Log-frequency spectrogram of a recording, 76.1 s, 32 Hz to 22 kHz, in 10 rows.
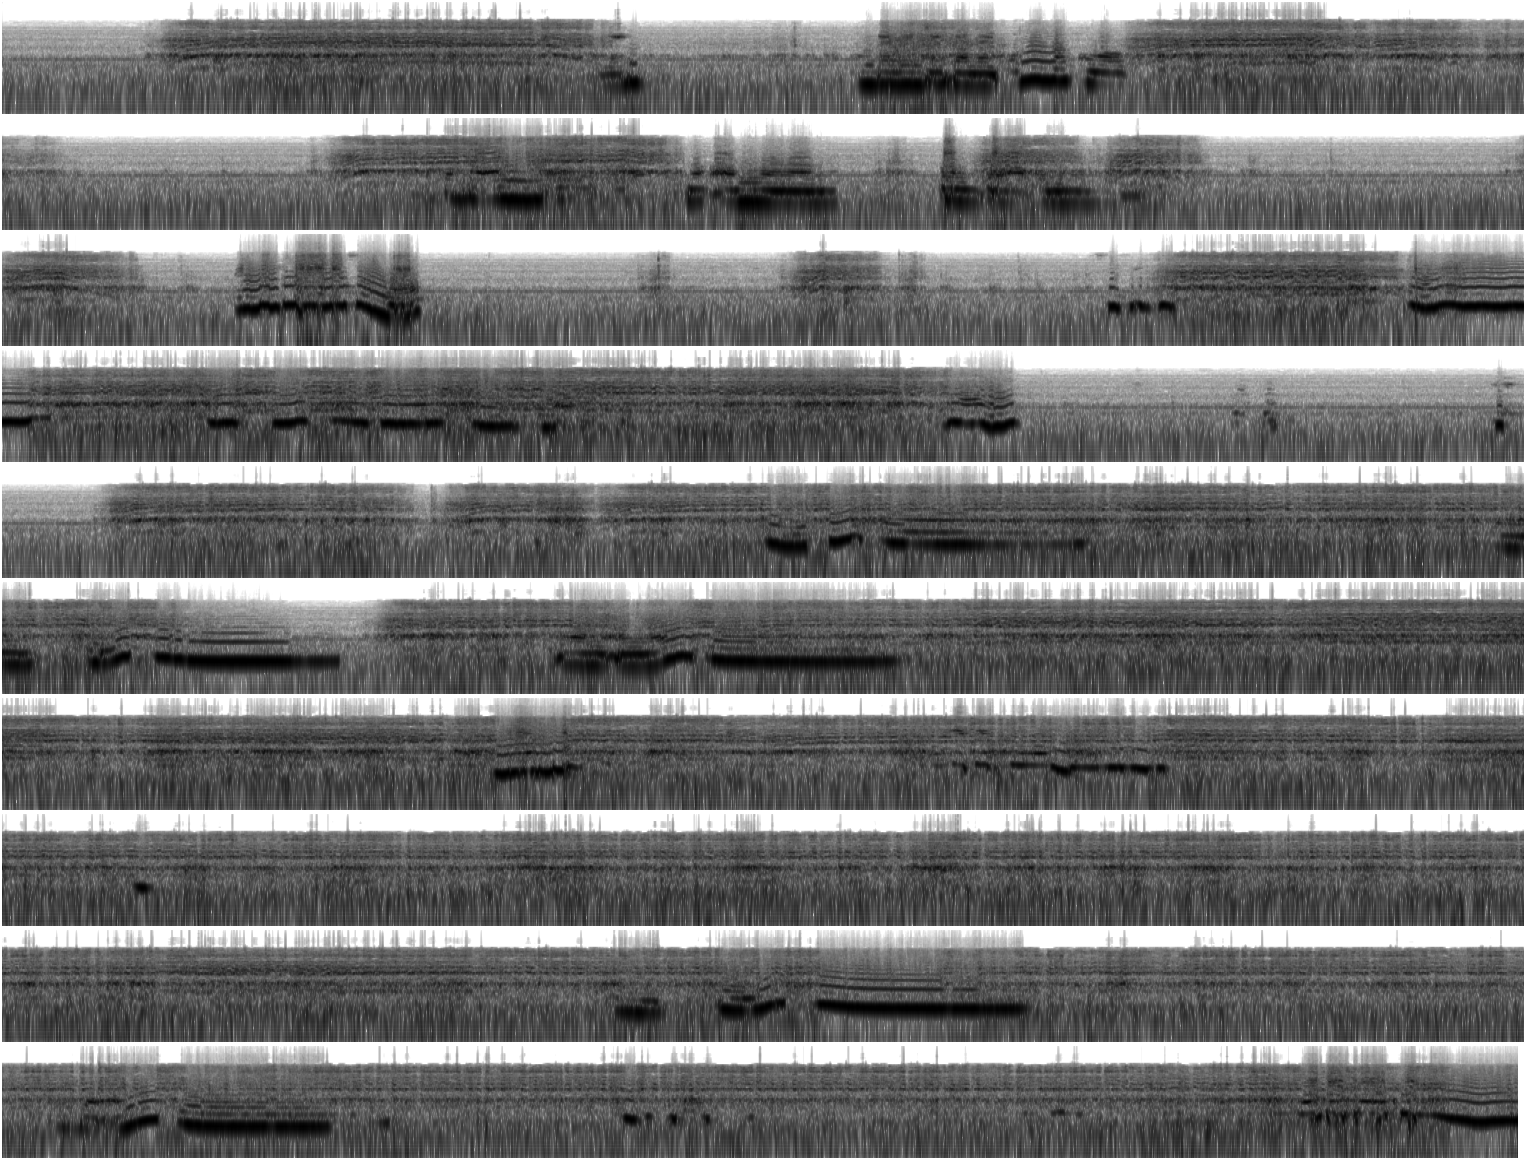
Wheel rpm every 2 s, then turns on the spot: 70, 80, 20, 90, 30, 80, 40, 20, 10, 10, 50, 80, 160, 130, 0, 50, 80, 150, 160, 90, 100, 160, 160, 160, 160, 160, 160, 160, 160, 160, 160, 160, 160, 160, 160, 160, 160, 160.
2-4 14-18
